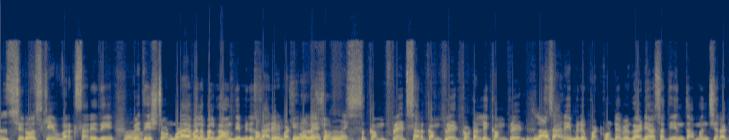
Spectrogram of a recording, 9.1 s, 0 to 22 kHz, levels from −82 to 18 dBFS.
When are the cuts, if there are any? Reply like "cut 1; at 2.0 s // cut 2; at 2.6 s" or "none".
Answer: none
